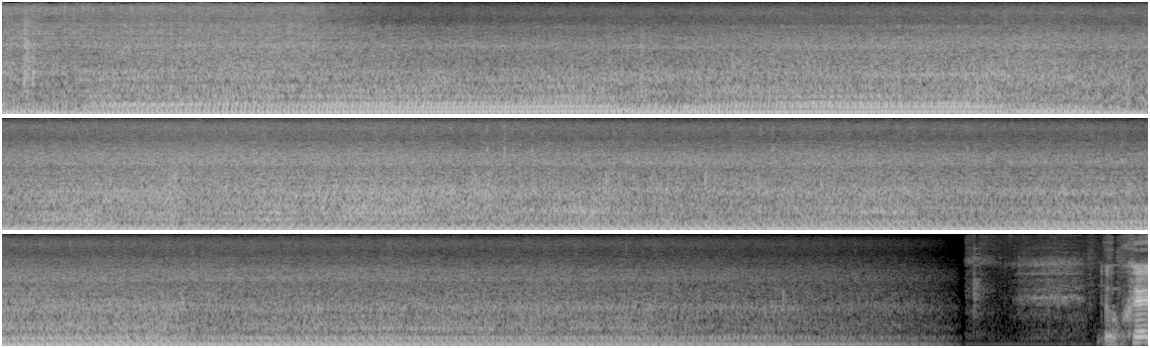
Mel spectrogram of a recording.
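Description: A motorcycle engine rumbles steadily, shifting gears and then fading away.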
